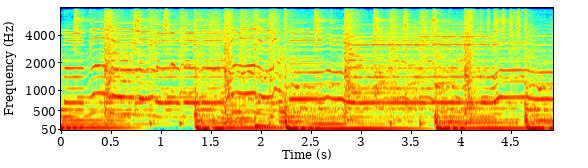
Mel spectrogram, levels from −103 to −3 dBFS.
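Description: No technical faults are audible.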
